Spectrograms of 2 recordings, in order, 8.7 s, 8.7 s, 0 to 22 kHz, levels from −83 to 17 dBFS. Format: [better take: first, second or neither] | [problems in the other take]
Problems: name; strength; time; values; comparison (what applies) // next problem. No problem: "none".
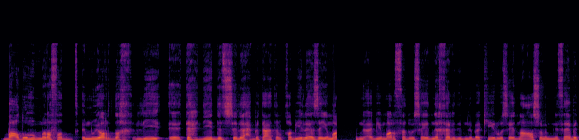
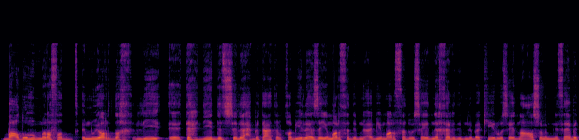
second | audio cutting out; at 5 s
